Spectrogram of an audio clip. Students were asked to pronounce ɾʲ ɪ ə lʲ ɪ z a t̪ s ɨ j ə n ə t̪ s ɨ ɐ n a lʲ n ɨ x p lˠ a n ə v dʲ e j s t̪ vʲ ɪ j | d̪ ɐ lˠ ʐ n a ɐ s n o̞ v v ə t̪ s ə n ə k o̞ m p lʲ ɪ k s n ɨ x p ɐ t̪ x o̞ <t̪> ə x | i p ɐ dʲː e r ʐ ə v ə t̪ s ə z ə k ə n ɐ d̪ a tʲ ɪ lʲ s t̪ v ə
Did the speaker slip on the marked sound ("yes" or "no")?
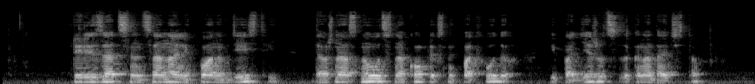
yes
